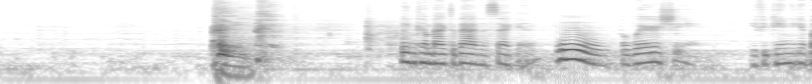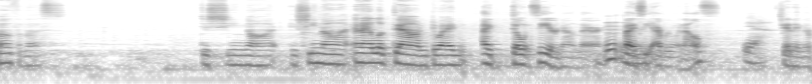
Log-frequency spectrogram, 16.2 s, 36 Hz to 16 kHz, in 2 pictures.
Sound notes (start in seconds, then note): 2.1 laughs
